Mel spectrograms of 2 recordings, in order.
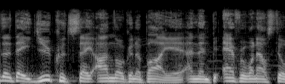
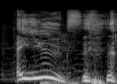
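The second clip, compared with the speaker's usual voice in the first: put-on New York accent, higher, louder; 11 semitones higher, 3 dB louder than usual. Speaker talking about Pokemon shows how they spoke in Joey's New York accent. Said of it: "I spoke with Joey's accent".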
